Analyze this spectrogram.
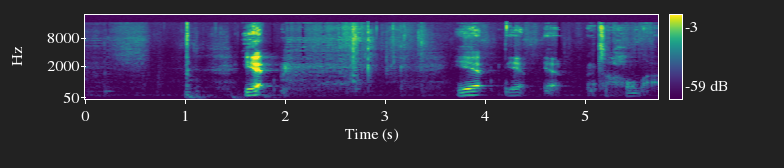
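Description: Card packs are set down and slid on a table.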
